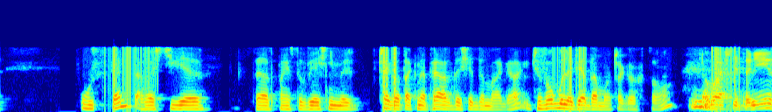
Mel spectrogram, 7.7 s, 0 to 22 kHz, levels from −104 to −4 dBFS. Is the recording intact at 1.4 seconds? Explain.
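No. Bit errors on a digital phone line hit from 1.02 to 1.58 seconds. Scattered flipped bits in the G.711 A-law stream corrupt single samples. Where a sign or high bit flips, a sharp tick results, and together they make crackle over the speech.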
